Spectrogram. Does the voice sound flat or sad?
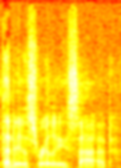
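sad. The voice sounds sad and sympathetic. The speaker calls it right.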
